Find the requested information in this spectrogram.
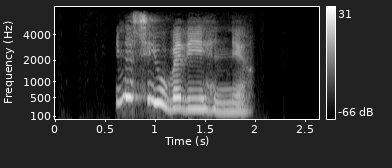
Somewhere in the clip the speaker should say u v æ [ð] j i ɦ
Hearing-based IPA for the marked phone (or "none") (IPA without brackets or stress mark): ð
